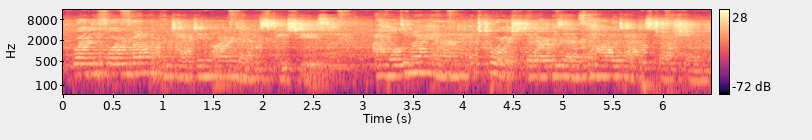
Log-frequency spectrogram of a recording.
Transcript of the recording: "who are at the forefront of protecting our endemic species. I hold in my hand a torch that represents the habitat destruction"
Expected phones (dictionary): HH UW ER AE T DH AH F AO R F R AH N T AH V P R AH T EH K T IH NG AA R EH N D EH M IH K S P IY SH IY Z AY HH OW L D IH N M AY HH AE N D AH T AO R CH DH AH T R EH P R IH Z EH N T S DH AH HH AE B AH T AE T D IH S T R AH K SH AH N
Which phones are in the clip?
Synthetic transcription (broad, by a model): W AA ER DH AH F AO R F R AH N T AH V P R AH T EH K T IH NG AA R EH D EH M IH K S P IY SH IY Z AY HH OW L D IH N M AY HH AE N D AH T AO R CH DH AH T R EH P R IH Z EH N T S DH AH HH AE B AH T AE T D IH S T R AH K SH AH N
